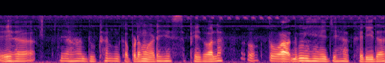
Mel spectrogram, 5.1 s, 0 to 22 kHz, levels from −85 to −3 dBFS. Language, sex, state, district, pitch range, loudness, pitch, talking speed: Chhattisgarhi, male, Chhattisgarh, Rajnandgaon, 135-150 Hz, -22 LUFS, 145 Hz, 200 wpm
